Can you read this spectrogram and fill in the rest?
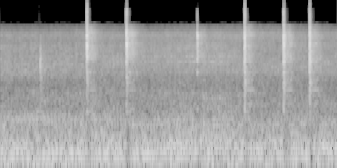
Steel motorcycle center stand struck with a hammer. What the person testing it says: hindi ito nag-stack up. Iba ang tunog pag naka-stack up.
